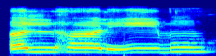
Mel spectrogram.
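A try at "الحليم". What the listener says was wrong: Just try to read the ha a bit more from your throat. Al-halimu.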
